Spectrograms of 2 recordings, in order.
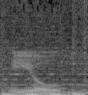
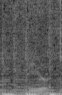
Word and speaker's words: Keil: is that he plays Keil, Keil, K-E-I-L, Flug, who becomes a rider of a powerful dragon. The reticle represents the dragon's laser and Keil's gun. It's spelled Kyle, but Keil, I don't know.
